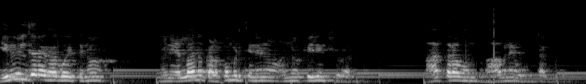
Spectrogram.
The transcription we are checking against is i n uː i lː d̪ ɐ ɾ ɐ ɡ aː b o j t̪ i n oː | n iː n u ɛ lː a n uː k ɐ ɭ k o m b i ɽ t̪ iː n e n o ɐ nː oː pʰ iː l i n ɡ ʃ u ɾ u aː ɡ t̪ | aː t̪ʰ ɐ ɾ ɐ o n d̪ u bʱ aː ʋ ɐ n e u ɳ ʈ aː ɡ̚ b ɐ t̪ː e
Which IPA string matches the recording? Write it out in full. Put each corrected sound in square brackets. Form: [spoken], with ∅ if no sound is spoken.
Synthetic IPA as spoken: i n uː i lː d̪ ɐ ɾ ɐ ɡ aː [ɡ] o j t̪ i n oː | n [aː] n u ɛ lː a n uː k ɐ ɭ k o m b i ɽ t̪ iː n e n o ɐ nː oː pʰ iː l i [ŋ] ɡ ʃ u ɾ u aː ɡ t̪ | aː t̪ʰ ɐ ɾ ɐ o n d̪ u bʱ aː ʋ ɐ n e u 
